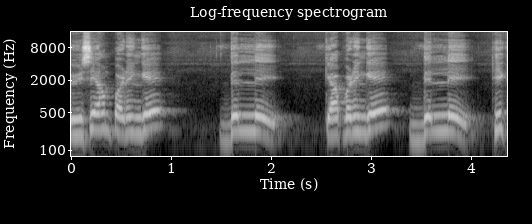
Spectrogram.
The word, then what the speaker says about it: दिल्ली: इसे देखिए दोस्तों, कुछ लोग इसे क्या करते हैं कि दिल्ली पढ़ देते हैं, ठीक है। या फिर कुछ ऐसे शब्द होते हैं जिन्हें वो 2 बार उच्चारण कर देते हैं, लेकिन वैसा नहीं करना है, इसे दिल्ली पढ़ना है एक ही बार में, ठीक है, दिल्ली।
